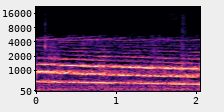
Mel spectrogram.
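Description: A loud, steady alarm siren wails with a sustained, harmonically rich tone that slowly slides downward in pitch, continuous throughout with no voices.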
